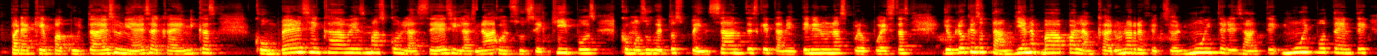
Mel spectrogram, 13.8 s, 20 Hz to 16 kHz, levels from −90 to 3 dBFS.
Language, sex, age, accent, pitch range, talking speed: Spanish, female, 20-39, Colombian, 205-250 Hz, 170 wpm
